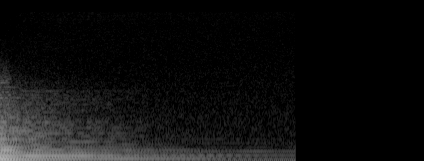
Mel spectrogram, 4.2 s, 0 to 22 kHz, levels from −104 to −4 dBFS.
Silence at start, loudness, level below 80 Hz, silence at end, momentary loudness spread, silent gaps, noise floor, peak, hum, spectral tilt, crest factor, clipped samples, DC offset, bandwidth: 0 s; -51 LUFS; -56 dBFS; 2.1 s; 21 LU; none; under -90 dBFS; -28 dBFS; none; -9.5 dB/octave; 22 dB; under 0.1%; under 0.1%; 16 kHz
